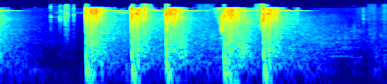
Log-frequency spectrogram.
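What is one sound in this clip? Gunshots fire in quick, loud bursts.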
